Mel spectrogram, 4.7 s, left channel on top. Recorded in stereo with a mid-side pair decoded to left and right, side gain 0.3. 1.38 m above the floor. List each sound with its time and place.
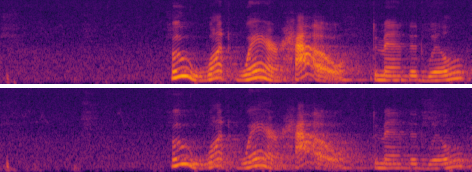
1.7 s a woman speaking: 70° left, 0.8 m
